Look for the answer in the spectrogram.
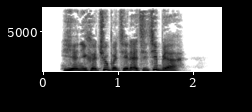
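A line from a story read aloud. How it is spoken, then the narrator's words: Shouted. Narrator (Russian): крикнул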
